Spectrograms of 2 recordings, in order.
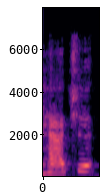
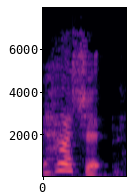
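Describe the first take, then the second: First: The middle consonant is a sharp 'ch' sound. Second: The middle consonant is a soft 'sh' sound. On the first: This is the way the speaker insists on saying it. "So if I say hatchet, that's it" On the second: This is the correction someone else offered. "Americans, we would say it"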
